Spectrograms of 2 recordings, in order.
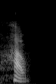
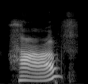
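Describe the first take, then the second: First: The word has a short, weak vowel. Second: The word has a full, long vowel. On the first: The word is unstressed. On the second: The word is stressed.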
